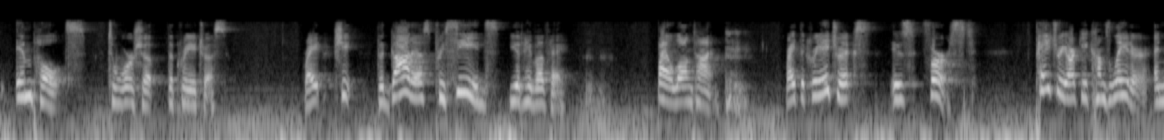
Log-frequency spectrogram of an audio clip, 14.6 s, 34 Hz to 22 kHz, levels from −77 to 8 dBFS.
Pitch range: 190-250 Hz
